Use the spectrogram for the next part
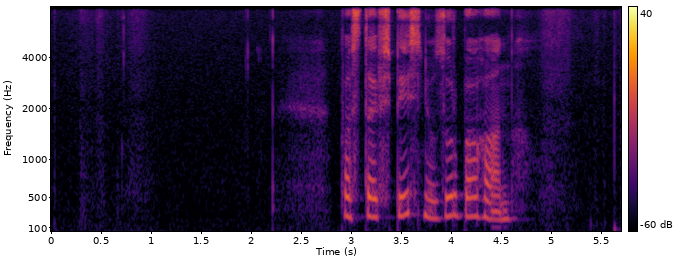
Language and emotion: Russian, neutral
